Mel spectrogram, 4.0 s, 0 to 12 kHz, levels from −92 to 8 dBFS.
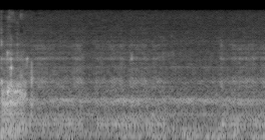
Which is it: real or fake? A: fake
